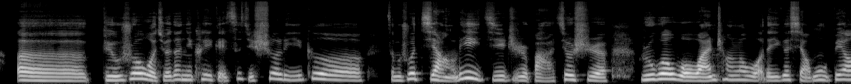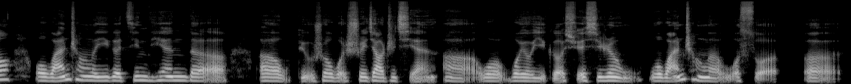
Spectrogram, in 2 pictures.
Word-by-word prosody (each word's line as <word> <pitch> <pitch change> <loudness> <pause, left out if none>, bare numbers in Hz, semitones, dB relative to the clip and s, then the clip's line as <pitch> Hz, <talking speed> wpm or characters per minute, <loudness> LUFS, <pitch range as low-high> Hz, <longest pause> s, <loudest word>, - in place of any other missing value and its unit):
呃， 175 -3 +3
比 195 - -3
如 190 0 +4
说 260 +6 +5
我 215 -6 +5
觉 190 +3 -1
得 220 +3 -2
你 210 -1 -1
可 230 +3 -5
以 215 - -2
给 165 - -4
自 220 +10 -10
己 175 - -5
设 255 +7 -1
立 215 -4 -2
一 205 - -5
个， 210 -8 +2 0.2
怎 185 - -7
么 - - -1
说， 260 +7 +4
奖 220 -9 +1
励 275 -2 +4
机 200 -1 -4
制 185 -1 -3
吧。 160 -4 -6
就 220 +6 +1
是， 175 -5 0 0.3
如 220 +2 +3
果 250 0 +10
我 190 -7 +6
完 175 +1 +6
成 210 -1 -4
了 210 -1 -1
我 180 -3 0
的 180 - -2
一 180 - -1
个 215 - 0
小 200 -4 -3
目 200 +2 -2
标， 225 +3 0 0.2
我 175 -1 +1
完 170 +5 +1
成 210 -5 -2
了 180 - +2
一 175 - 0
个 175 0 +1
今 190 +3 -4
天 185 +1 -1
的 175 -2 -1 0.3
呃， 160 -2 -1
比 - - -6
如 - - -4
说 175 -2 -2
我 160 - -3
睡 175 - -2
觉 170 0 +1
之 165 - -6
前， - - -4
呃， 155 -5 -5
我 160 -1 -3
我 170 -1 -1
有 160 -1 0
一 150 - -4
个 - - -2
学 170 - -3
习 170 0 -1
任 170 -1 +3
务， 150 +8 -10
我 165 0 -1
完 160 +7 0
成 220 -9 -1
了 150 -3 -2
我 - - -6
所 - - -6 0.2
呃， - - -5
185 Hz, 265 characters per minute, -20 LUFS, 170-215 Hz, 0.3 s, 果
